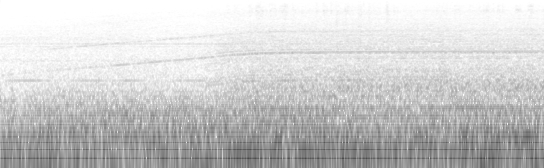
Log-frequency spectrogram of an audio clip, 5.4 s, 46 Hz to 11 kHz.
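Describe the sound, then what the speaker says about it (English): Boeing 737-800 jet engines at takeoff power in X-Plane 11, a loud steady broadband roar with a rising whine on top, continuous and close. "Takeoff power set."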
